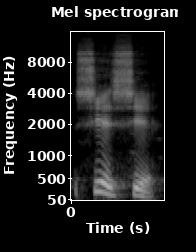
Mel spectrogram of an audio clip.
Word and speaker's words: 谢谢: a word like this the first word is having fourth tone and the second word is this so it is having a fifth tone a neutral tone and it can be pronounced is shishi shishi thanks and after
